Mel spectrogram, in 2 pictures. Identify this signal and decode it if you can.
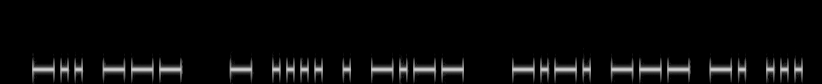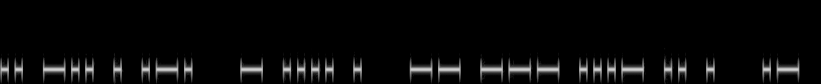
Morse code, heard as a keyed tone, about 17 wpm, 700 Hz. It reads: DO THEY CONSIDER THE MOVIE A
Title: Sentences from Top 1000 Words - Review Part 6 - 17wpm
